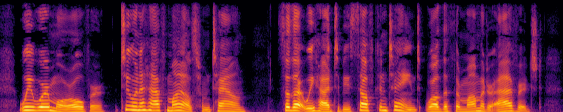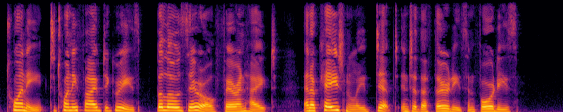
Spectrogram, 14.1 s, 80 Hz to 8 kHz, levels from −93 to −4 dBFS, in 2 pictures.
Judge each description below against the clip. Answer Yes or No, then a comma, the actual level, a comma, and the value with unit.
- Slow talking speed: No, average, 160 wpm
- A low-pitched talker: No, medium, 165 Hz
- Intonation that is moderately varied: No, wide, 7.5 semitones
